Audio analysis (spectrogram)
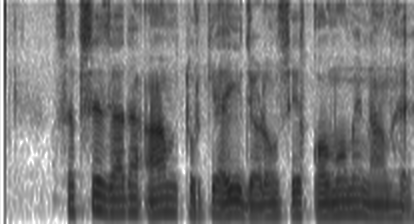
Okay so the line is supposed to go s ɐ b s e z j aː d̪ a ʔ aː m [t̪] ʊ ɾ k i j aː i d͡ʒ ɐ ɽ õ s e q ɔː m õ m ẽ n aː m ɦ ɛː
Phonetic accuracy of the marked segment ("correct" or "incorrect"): correct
